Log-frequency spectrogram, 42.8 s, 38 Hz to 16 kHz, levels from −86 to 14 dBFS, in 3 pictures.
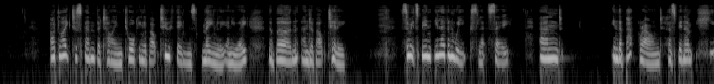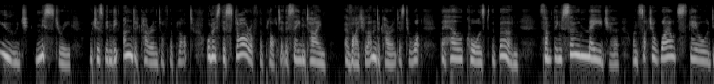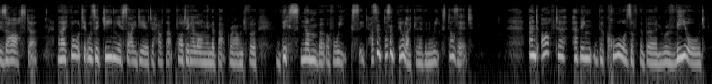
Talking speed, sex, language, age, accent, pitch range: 155 wpm, female, English, 40-59, British, 190-270 Hz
